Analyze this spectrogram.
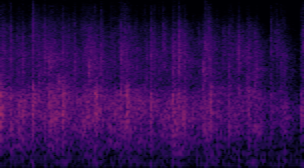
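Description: An audience applauds steadily for three special guests, a dense, continuous patter of many hands clapping at once, sustained at an even level throughout without any voices standing out.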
